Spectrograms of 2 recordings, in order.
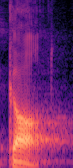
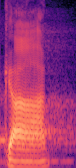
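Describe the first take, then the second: First: The vowel has a North Carolina, English-like rounded sound. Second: The vowel is a general American open 'ah'. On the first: "if you're a certain kind of Durham, North Carolina, you say got and not" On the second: "So Americans say"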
